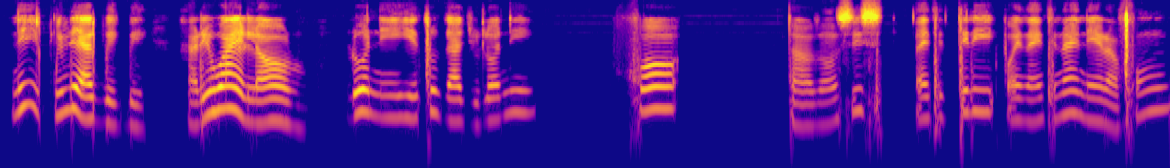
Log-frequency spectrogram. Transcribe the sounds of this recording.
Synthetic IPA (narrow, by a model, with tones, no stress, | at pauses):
nĩ˦i˦˨k͡pĩ˨˦le˦˨a˧ɡ͡be˨ɡ͡be˨ | a˨ɾi˨˦wa˦i˦˨la˨˦ɔ˦˨ɾ̃ũ˨ | lo˦˨nĩ˧i˧je˧to˦ɡa˧d͡ʒu˨˦lɔ˧nĩ˦ | fɔ˦ | ta˦˨zɔ̃˨nsi˦s | nã˧j̃ti˧t̪ɾi˦pɔ̰̃˧˨nã˨ĩ˧˦ti˧nã˦˨nĩ˧ɛ˧ɾa˨fũ˨˦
